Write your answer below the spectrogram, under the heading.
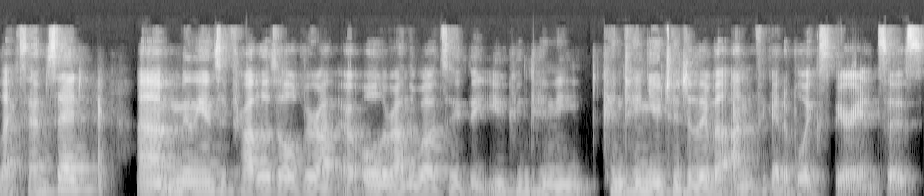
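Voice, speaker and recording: Here a woman speaks in an Australian accent. Her pitch sits fairly low, and her pace is fairly quick. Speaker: marketing and brand lead, presenter. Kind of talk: webinar presentation. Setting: online webinar.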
